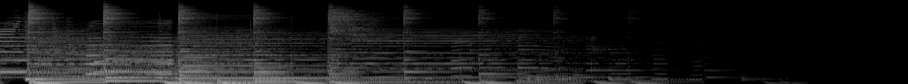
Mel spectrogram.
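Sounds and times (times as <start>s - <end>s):
open strings played: 0.0s - 7.0s.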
